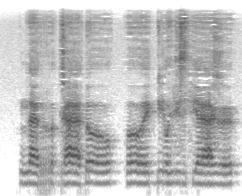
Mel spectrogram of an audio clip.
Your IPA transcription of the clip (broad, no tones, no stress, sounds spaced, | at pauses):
n æ r ɤ ɡ æː ɗ ɤː o̯ | ɤː e̯ ɠ i o̯ vʲ ø z fʲ æː ɣ ø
